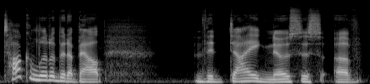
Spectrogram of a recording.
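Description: A man hosting a radio health show, chatty and halting, often restarting his sentences. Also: mid-range voice, lively intonation, dry recording. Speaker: radio host, family doctor.

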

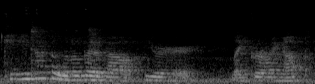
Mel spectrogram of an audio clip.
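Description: A woman's voice: on the low side, expressive, moderate pace. A woman interviewer asking curious, friendly questions. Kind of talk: casual interview. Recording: distant, very echoey, noisy room.

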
